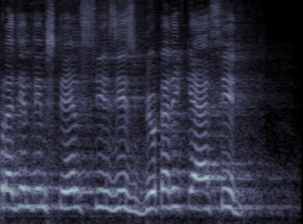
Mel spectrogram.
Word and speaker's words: butyric: Acid present in stale cheese is butyric acid. Butyric acid. B-U-T-Y-R-I-C. Butyric acid. B-U-T-Y-R-I-C. Butyric acid. Once listen pronunciation.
